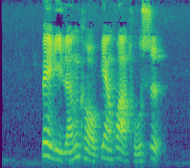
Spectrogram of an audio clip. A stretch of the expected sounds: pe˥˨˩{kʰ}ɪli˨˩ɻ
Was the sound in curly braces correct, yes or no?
no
